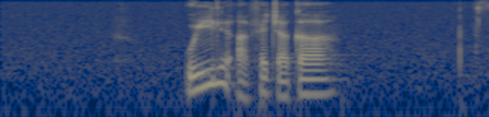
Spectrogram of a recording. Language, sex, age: Northern Sotho, male, 20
